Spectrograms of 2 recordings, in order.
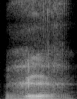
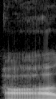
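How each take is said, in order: First: A rough, throaty sound from the back of the throat. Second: A smooth open vowel with no throat friction. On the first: "a guttural kind of a G" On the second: "sometimes it's pronounced ah, like Abba"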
